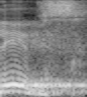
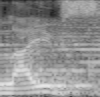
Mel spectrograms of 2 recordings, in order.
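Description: First: The vowel is a short 'ih' sound. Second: The vowel is a long 'eye' sound. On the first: Someone dwells somewhere. "লিভ শব্দের অর্থ বাস করে" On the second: More than one life. "একই বানান। এটা হচ্ছে লাইভস।"

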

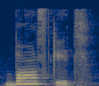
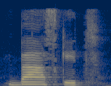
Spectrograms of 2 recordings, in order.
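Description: First: It is said with a British English accent. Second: It is said with an American English accent. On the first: "British English" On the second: "American English"

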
